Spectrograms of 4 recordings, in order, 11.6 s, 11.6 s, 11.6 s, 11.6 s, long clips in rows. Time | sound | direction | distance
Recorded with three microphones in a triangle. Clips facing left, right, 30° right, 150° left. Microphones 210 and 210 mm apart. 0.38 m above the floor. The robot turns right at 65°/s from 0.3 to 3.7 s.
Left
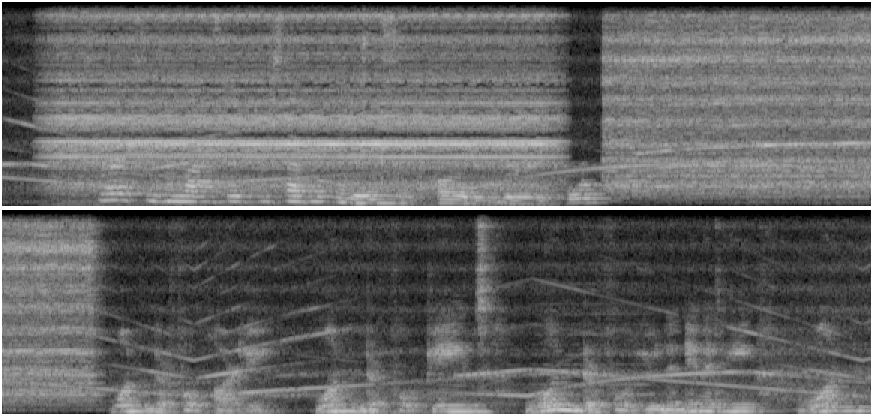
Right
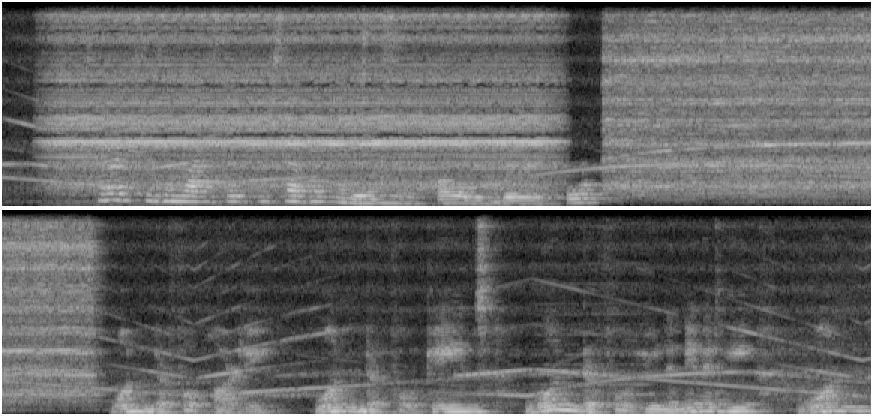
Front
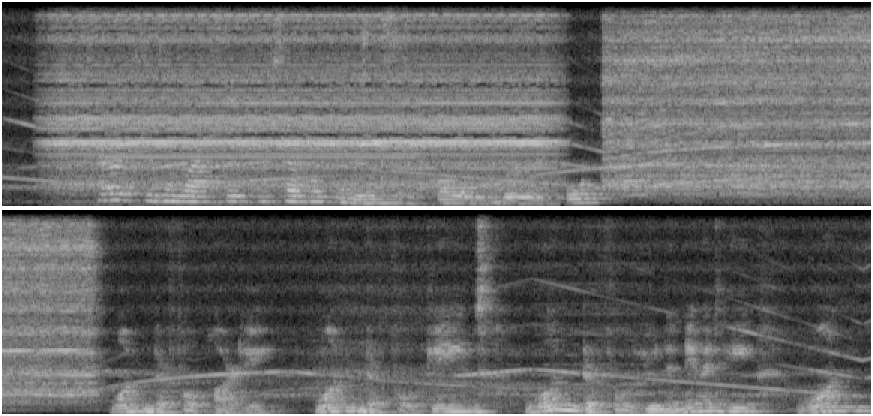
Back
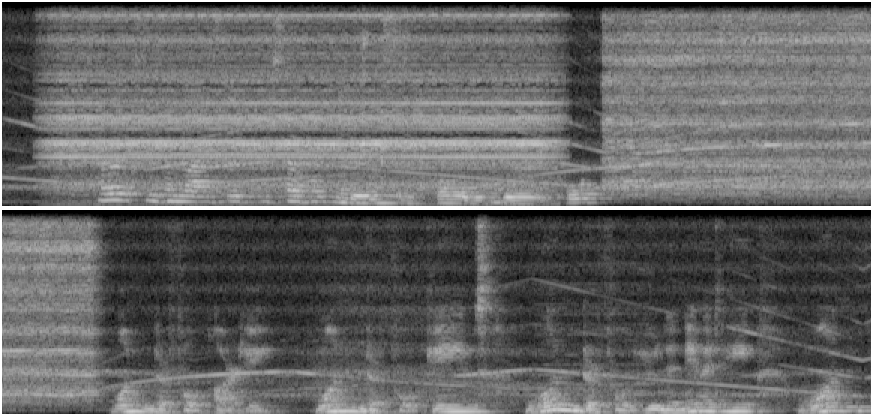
0.6 | a woman speaking | 80° right | 0.8 m
2.3 | a man speaking | 165° left | 1.0 m
4.0 | sawing | 135° right | 0.9 m
6.5 | a man speaking | 35° right | 1.5 m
